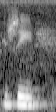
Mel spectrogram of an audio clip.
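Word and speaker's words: read: पहला रीड। रीड मतलब क्या होता है? पढ़ना। उसका सेकंड फॉर्म होगा रेड। स्पेलिंग सेम रहेगी बस उसके पढ़ने का तरीका अलग रहेगा।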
